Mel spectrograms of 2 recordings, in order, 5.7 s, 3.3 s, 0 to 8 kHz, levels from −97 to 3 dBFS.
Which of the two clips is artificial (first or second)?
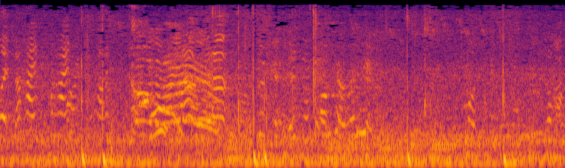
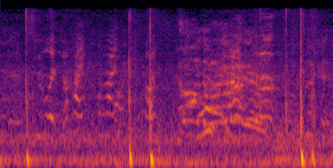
second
